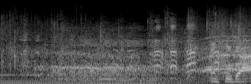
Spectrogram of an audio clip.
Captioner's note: laughter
